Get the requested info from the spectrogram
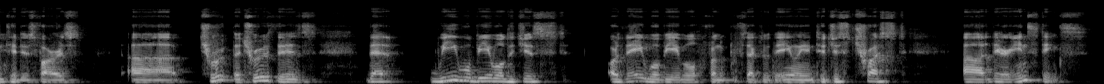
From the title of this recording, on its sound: Sunday Call In Show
